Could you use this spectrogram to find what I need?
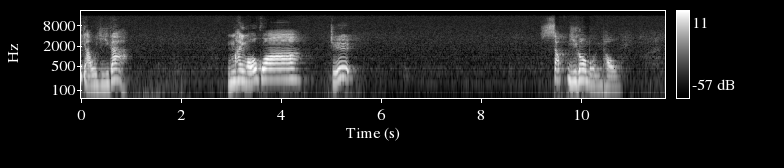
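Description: A man speaks with animation through a microphone, in short phrases with long pauses.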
